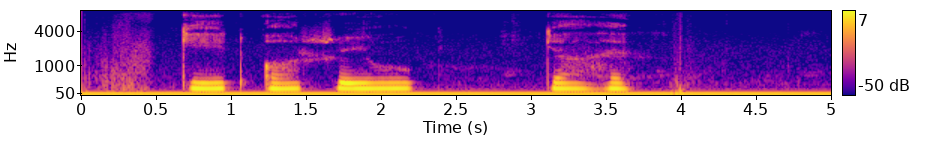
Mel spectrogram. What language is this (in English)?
Hindi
